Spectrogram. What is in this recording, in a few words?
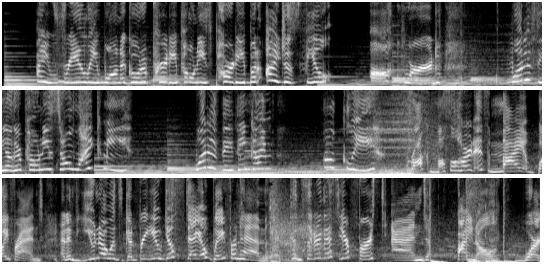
animation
